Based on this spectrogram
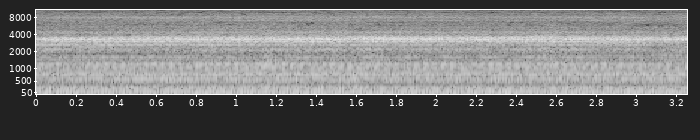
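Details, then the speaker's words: Furnace inducer motor on a newer Duquesne unit, running with a manometer showing good draft. A loud, steady high-pitched scream sits over a low hum. Dust from basement work is suspected in the bearings, and something inside the motor seems to be going wrong. "and that is what's causing the sound I definitely I definitely want to open this up to take a look it sounds like the internally something is definitely going wrong inside that motor that's not a normal sound"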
